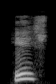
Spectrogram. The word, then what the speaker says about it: ヘッシュ: 合衆国の女優英語では名字を兵士と発音するアメリカが集国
